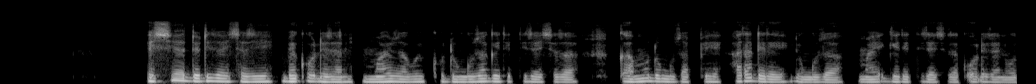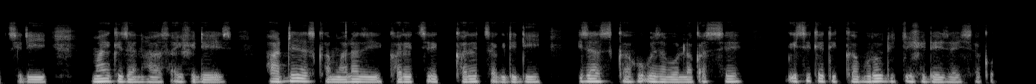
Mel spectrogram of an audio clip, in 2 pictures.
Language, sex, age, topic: Gamo, male, 25-35, government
